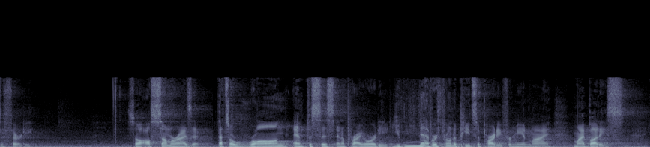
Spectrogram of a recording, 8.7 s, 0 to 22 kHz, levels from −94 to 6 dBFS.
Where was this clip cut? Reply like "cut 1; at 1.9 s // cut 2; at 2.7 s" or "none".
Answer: cut 1; at 2.8 s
